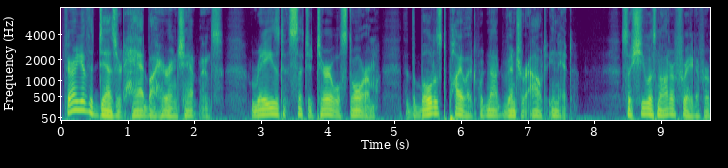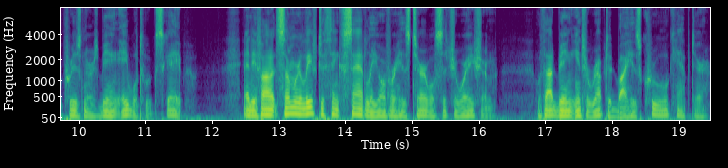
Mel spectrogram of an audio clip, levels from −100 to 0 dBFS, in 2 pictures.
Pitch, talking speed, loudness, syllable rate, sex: 90 Hz, 175 wpm, -20 LUFS, 5.2 syllables/s, male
